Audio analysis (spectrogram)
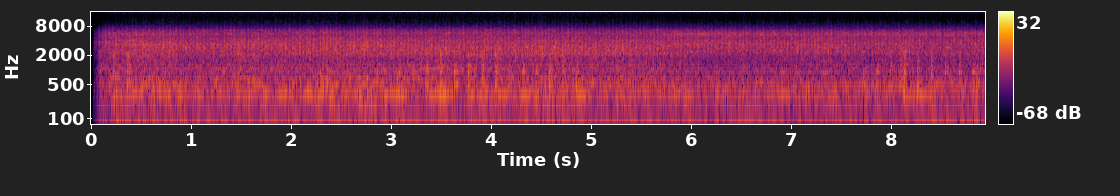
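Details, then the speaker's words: Running engine: dull, indistinct tapping from the top end about three or four times a second; camshaft moving endwise because its worn thrust cover allows end play. "о слышите звук да то есть вот он непонятный глухой стук"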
